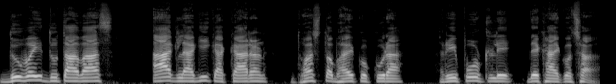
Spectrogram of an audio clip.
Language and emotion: Nepali, neutral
